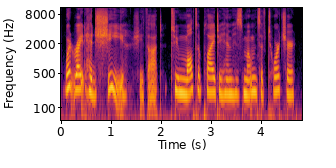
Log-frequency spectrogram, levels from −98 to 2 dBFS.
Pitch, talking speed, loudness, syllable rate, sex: 200 Hz, 175 wpm, -20 LUFS, 4.4 syllables/s, female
